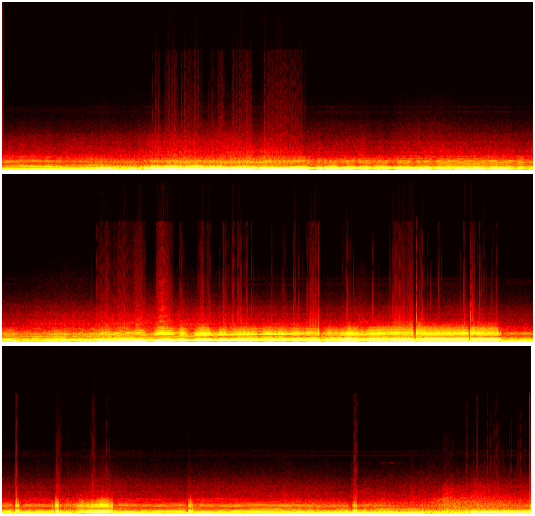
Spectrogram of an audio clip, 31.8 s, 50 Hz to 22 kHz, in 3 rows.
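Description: MV Agusta F3 675's inline three-cylinder engine under way. The pitch climbs steadily as the bike pulls, then breaks sharply several times in quick gear changes about two-thirds of the way in, and falls away as the bike slows. Wind rush sits underneath.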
